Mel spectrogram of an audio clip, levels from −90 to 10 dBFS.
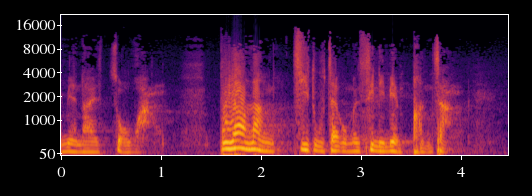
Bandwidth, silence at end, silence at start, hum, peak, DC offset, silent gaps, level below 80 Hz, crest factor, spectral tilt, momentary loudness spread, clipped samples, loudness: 14.5 kHz; 0.5 s; 0 s; none; 0 dBFS; under 0.1%; none; -40 dBFS; 14 dB; -6.5 dB/octave; 14 LU; 0.4%; -13 LUFS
